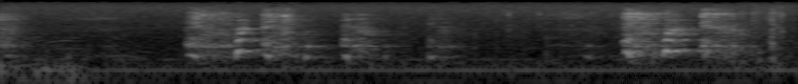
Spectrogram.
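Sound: person coughing repeatedly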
